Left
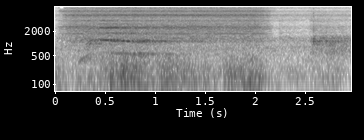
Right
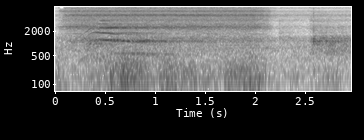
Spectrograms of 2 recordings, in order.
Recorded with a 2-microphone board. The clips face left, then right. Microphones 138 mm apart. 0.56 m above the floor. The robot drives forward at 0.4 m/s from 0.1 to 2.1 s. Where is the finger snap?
I don't hear a finger snap.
